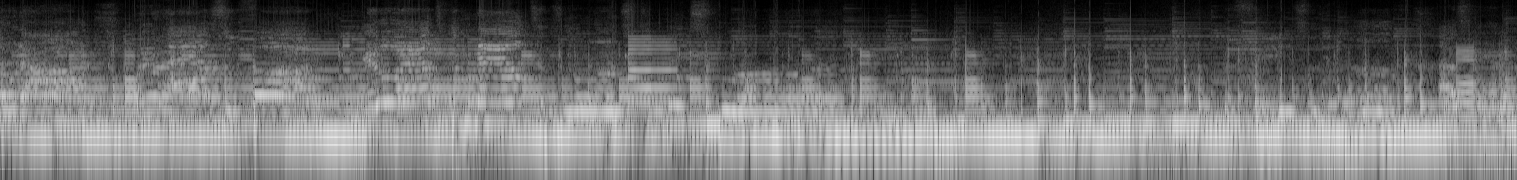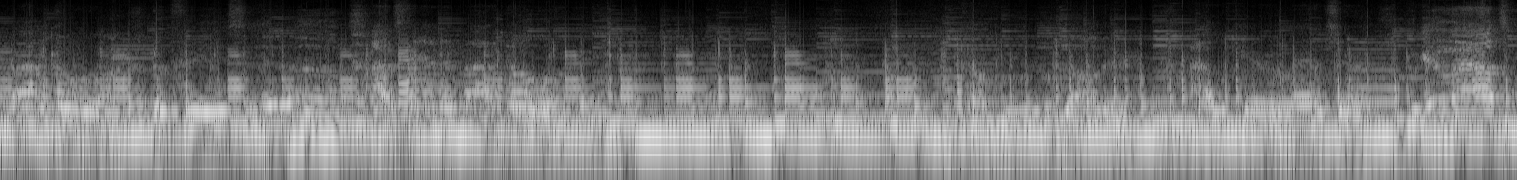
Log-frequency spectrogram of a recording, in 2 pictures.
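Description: Live country-rock band playing an instrumental passage: plucked strings carry shifting melodic lines over steady held notes, at a loud, even level throughout.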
